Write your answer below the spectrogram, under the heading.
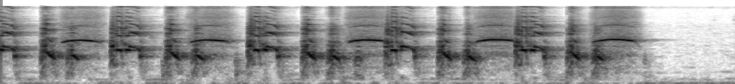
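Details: Grey francolin (teetar) giving a fast run of grating, squawking phrases laced with a brief clear whistle, roughly two per second, then stopping abruptly into silence near the end.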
